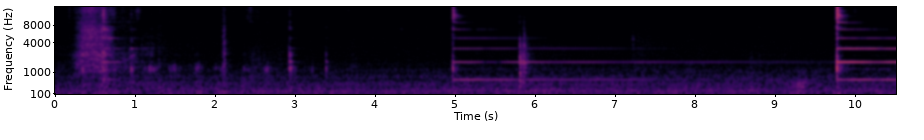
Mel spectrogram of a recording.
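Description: A metal chime struck once to open a tarot reading, ringing with a bright sustained tone that fades slowly, then struck again near the end after a few quiet clinks.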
